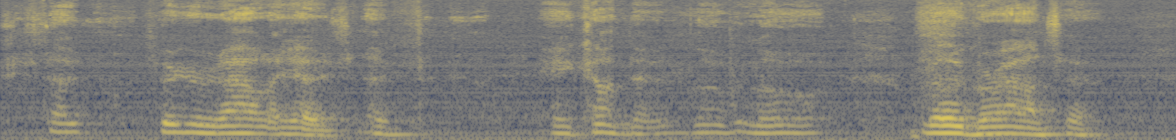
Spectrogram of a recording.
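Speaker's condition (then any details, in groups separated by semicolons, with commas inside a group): Parkinson's disease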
